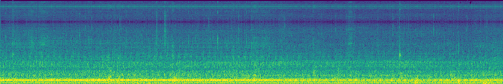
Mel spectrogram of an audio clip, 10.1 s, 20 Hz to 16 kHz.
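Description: Evinrude 150 outboard motor idling with a steady, even hum.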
